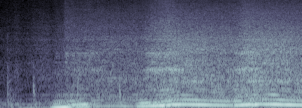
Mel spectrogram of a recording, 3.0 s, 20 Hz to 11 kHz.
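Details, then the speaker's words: 2009 Toyota Camry 2.4 L with check engine light, long crank, codes P0171 and P0101; revs bog briefly and climb hesitantly at full throttle, as if starving for fuel. "when I accelerate there's a little bit of a delay watch this I don't know if you can tell you hear that so it kind of sounds like this engine is starving from fuel when you step on the gas all the way to the floor"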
